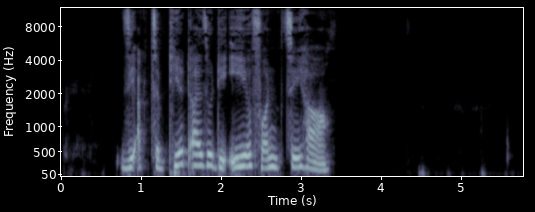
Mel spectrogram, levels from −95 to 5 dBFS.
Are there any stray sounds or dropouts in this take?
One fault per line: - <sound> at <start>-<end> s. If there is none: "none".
none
